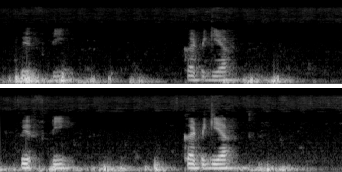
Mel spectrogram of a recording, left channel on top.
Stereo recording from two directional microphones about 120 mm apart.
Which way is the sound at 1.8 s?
15° right (ahead or behind).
